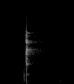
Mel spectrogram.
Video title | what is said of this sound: ASK THE EXPERT: How can I test if my grinding wheel is safe to use? | very dull it does not have any ringing harmonic in there so we know for a fact that wheel has a fracture inside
